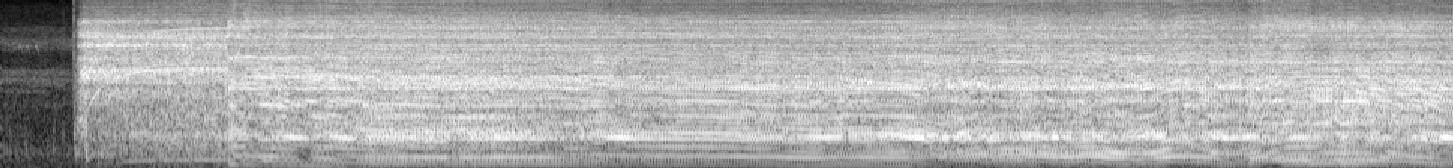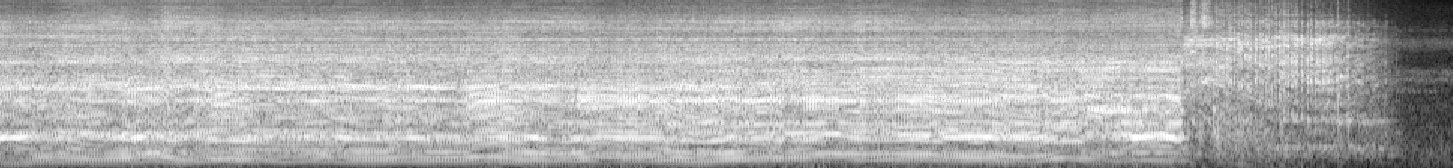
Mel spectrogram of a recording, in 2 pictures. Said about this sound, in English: This is just a die grinder with a cutting disc.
